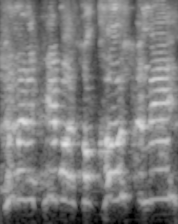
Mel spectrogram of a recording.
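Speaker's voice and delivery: fake, exaggerated anxious and distressed pleading tone. Asking a pretend security guy for better seats, putting on distress. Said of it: "pretend like I'm a security guy".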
